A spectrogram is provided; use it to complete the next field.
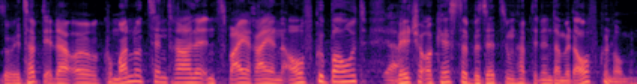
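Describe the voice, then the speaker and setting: With hardly any pauses, a man rattles along at a very fast pace, his fairly high pitch carried by lively intonation. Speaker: podcast host. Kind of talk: casual chat. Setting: stage with audience.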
